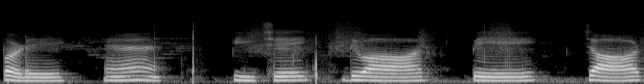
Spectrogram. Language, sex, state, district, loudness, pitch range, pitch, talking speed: Hindi, female, Punjab, Fazilka, -16 LUFS, 170-190 Hz, 180 Hz, 55 wpm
